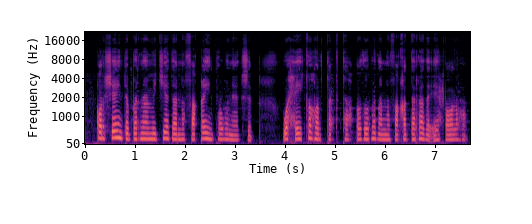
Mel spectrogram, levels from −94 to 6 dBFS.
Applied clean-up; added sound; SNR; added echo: neural mask model DeepFilterNet 3.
